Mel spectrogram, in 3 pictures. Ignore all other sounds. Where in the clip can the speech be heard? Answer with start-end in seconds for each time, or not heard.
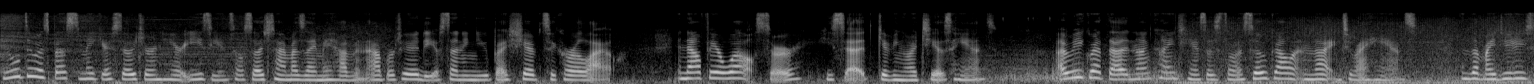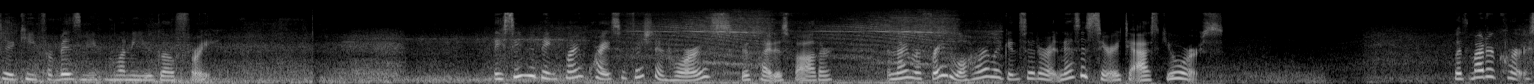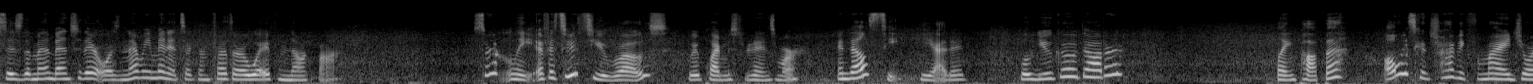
0.0-9.9, 10.6-17.7, 20.2-27.6, 29.9-34.1, 35.5-41.9, 43.5-45.9.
